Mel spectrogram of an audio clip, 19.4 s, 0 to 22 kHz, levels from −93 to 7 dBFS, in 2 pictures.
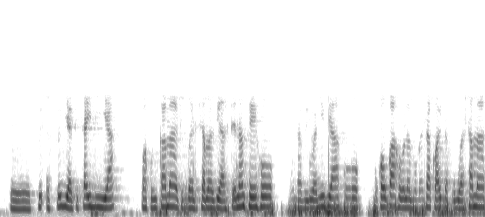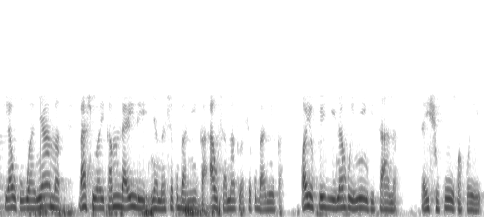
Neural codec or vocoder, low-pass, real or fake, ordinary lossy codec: none; 3.6 kHz; real; none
